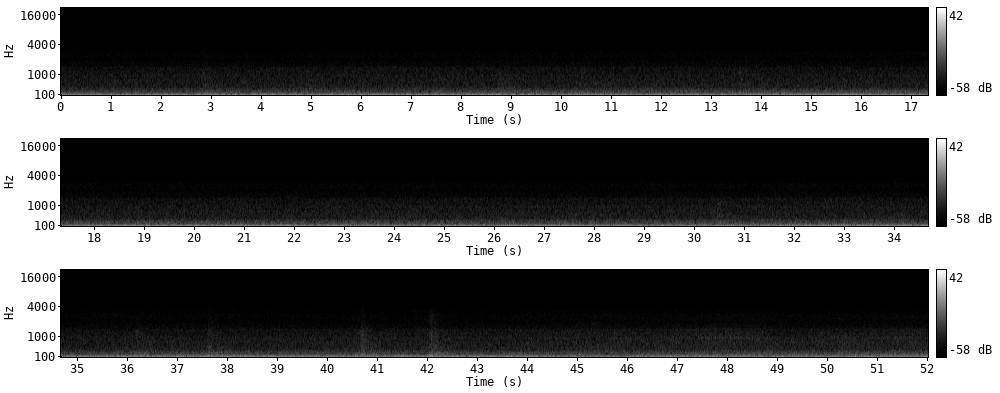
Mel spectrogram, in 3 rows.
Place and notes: {
  "title": "Pier Office, Glenegedale, Isle of Islay, UK - ferry ... leaving ...",
  "date": "2018-05-19 09:20:00",
  "description": "Kennecraig to Port Ellen ferry to Islay ... disembarking ... lavalier mics clipped to baseball cap ...",
  "latitude": "55.63",
  "longitude": "-6.19",
  "altitude": "5",
  "timezone": "Europe/London"
}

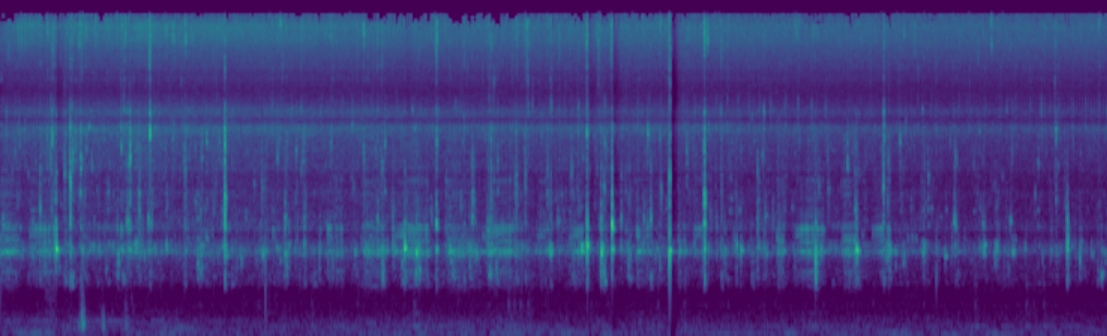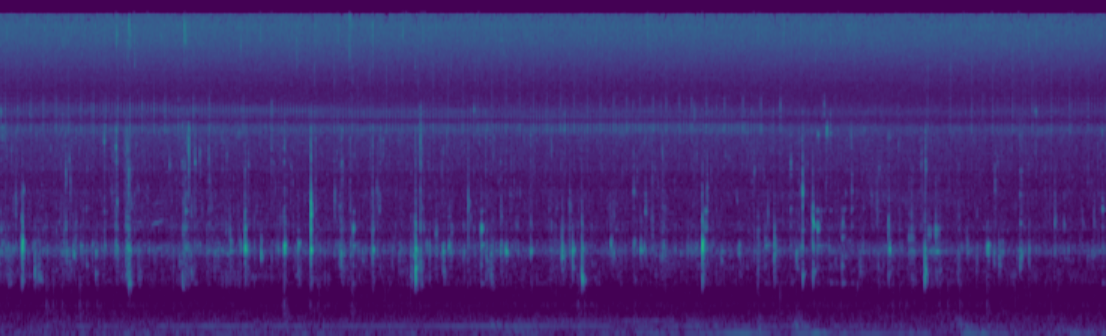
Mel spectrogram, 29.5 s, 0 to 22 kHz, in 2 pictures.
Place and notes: {
  "title": "Dreverna, Lithuania, underwater",
  "date": "2022-07-20 10:45:00",
  "description": "Hydrophone in Greverna port, some small motor boat arrives",
  "latitude": "55.52",
  "longitude": "21.23",
  "altitude": "8",
  "timezone": "Europe/Vilnius"
}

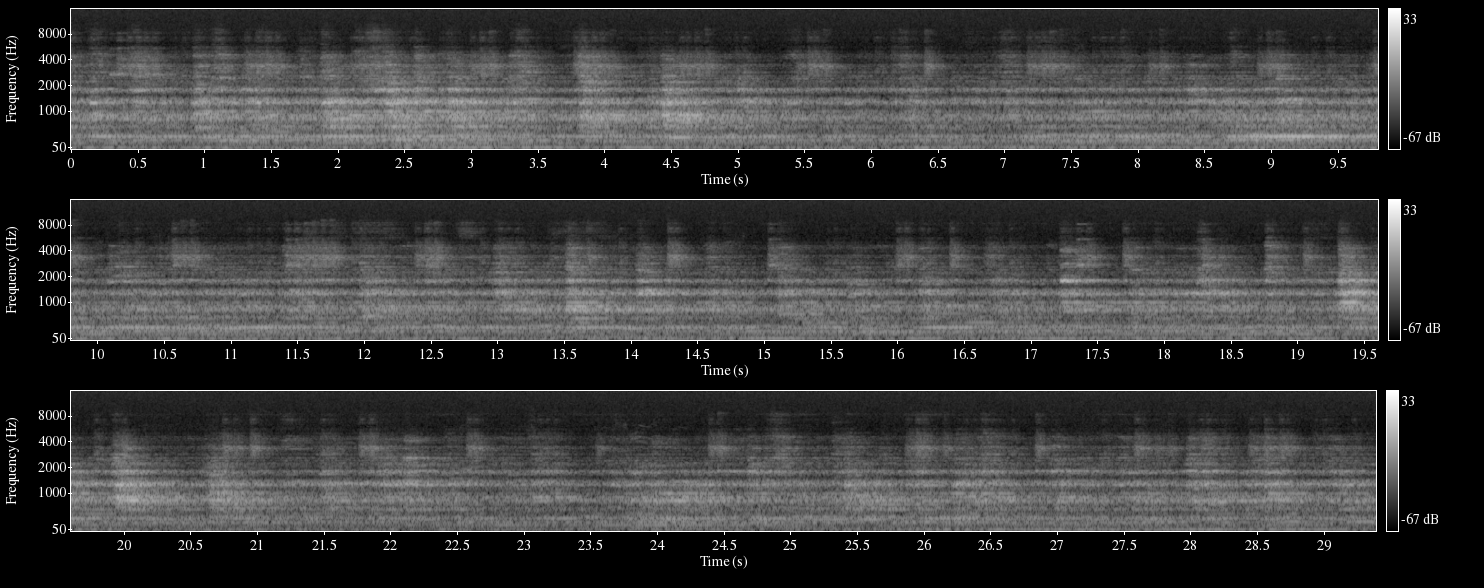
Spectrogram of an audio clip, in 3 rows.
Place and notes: {
  "title": "Mindunai, Lithuania, watchtower",
  "date": "2015-10-17 13:35:00",
  "description": "highest (36 m) lithuanian public watctower heard through contact mics",
  "latitude": "55.22",
  "longitude": "25.56",
  "altitude": "160",
  "timezone": "Europe/Vilnius"
}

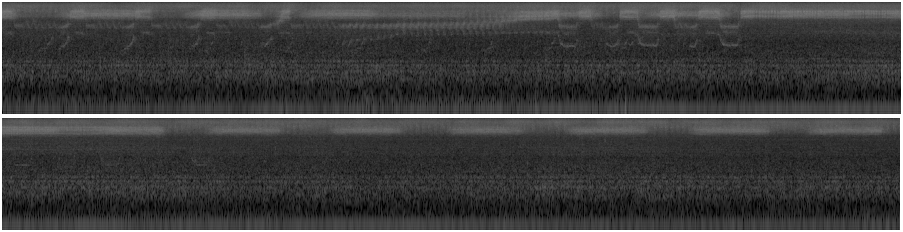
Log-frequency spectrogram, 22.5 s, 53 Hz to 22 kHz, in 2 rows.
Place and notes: {
  "title": "長興, Fuxing Dist., Taoyuan City - sound of birds",
  "date": "2017-08-14 15:24:00",
  "description": "Near the reservoir in the woods, The sound of birds, Zoom H2n MS+XY",
  "latitude": "24.80",
  "longitude": "121.31",
  "altitude": "288",
  "timezone": "Asia/Taipei"
}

